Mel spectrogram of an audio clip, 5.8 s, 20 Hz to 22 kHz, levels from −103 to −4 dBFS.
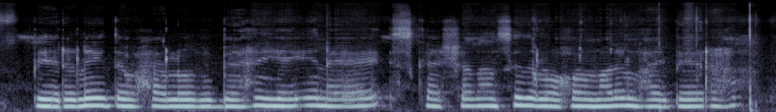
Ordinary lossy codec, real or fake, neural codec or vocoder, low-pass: none; fake; vocoder, 44.1 kHz, 128 mel bands, Pupu-Vocoder; 19.8 kHz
